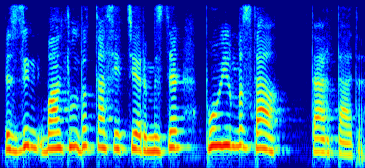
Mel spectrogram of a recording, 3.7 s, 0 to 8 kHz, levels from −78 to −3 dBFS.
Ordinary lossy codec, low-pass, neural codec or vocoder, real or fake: none; 7.2 kHz; codec, 16 kHz, 1 kbps, X-Codec, HuBERT features, trained on balanced general audio; fake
